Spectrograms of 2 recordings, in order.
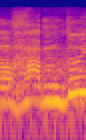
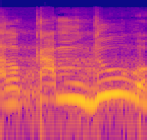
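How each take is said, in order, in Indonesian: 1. Konsonan tengahnya bunyi h yang berdesah. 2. Konsonan tengahnya bunyi k yang keras.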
